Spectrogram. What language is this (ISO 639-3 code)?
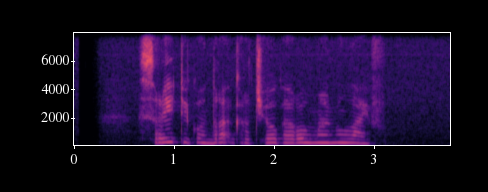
jav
